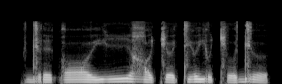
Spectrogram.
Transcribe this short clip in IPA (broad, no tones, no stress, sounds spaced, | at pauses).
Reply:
dʲ ʊ ɾ e ɡ ɔː j iː ʁ ɔ c ø tʲ ɵ j ʊ cʰ ʊ dʲ ɵ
